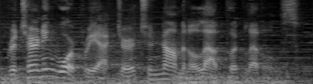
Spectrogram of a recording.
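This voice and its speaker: A man's voice: on the low side, wildly swooping pitch, moderate pace. A man playing a composed, cautious Vulcan starship engineer in a video game, speaking in formal, precise sentences. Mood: grave, controlled. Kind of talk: video game dramatic acting. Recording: loud music over the voice.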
